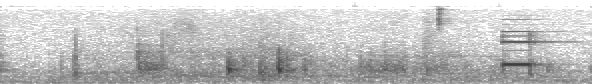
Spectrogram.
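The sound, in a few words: old computer beeping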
